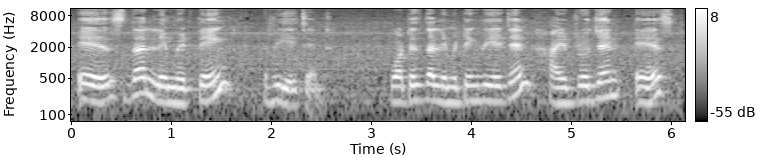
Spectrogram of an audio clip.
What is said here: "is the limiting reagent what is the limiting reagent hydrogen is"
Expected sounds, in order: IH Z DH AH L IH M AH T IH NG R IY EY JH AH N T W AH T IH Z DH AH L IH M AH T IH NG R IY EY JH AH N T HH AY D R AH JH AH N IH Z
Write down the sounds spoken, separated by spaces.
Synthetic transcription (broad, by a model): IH Z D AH L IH M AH T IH NG R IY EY JH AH N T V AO T IH Z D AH L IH M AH T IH NG R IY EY JH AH N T HH AY D R AH JH AH N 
